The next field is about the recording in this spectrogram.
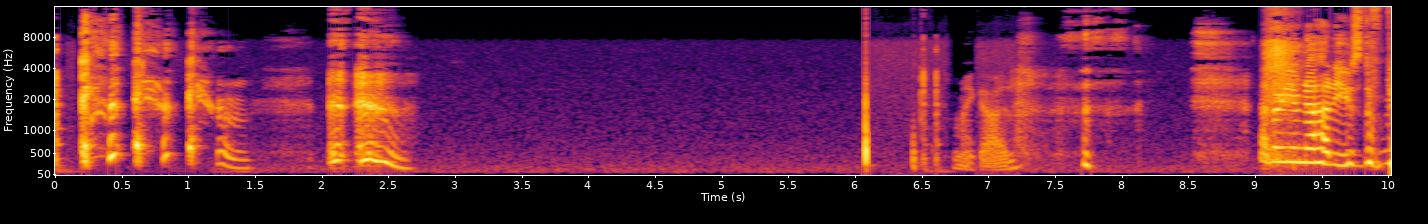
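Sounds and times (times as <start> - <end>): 
person coughing: 0.2 - 1.4, 2.1 - 2.7
speech: 6.9 - 7.8, 8.6 - 10.0.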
